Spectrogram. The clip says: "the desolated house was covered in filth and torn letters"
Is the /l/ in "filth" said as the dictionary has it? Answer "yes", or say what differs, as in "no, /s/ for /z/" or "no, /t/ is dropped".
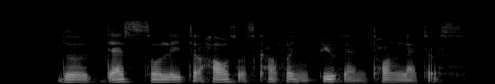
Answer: no, /l/ is dropped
